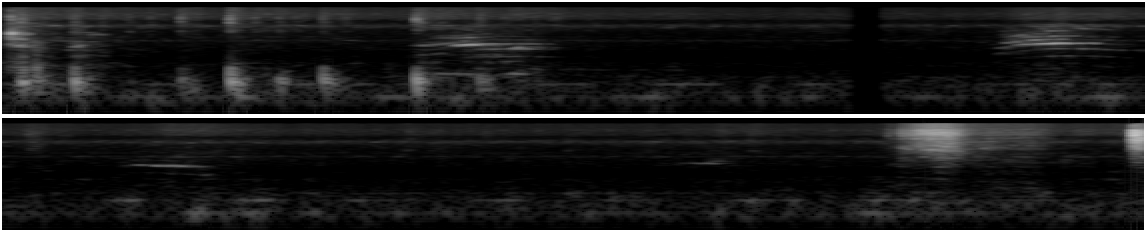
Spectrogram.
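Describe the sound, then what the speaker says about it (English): A house cat yowls and meows in drawn-out, wavering calls in the background of a quiet room, faint and intermittent, with a few soft taps and knocks near the start. "my cat's singing us the song of his people in the background"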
